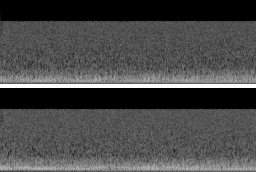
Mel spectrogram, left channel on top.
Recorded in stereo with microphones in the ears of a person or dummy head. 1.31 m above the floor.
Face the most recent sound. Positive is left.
No sound to turn to.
